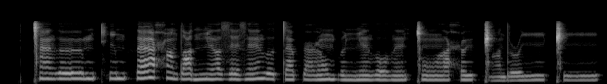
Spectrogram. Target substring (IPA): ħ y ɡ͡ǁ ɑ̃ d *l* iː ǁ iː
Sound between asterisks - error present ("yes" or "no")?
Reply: yes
